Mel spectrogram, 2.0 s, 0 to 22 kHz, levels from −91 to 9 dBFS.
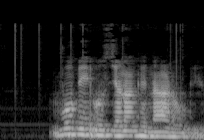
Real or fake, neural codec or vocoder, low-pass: real; none; 10.8 kHz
